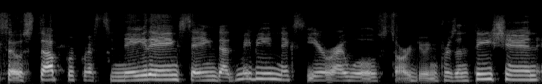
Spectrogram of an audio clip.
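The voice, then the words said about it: Non-native English accent. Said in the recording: “English is not my primary language. I do have an accent.”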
